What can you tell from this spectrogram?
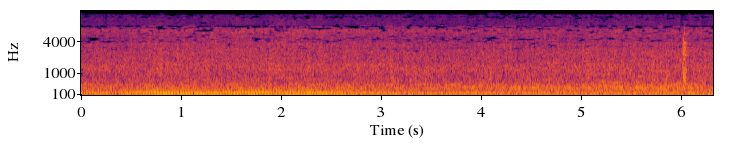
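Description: Armored truck's engine running as it pulls away: a steady low hum, a little louder in the first couple of seconds.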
